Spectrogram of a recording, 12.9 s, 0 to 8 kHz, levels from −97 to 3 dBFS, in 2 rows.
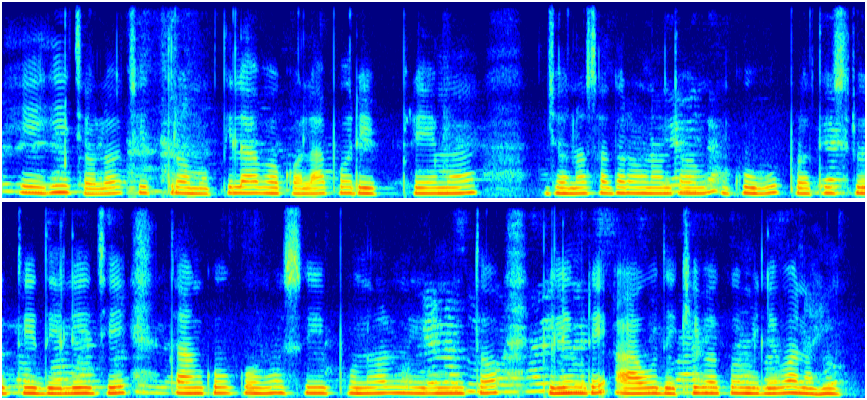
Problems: constant background noise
